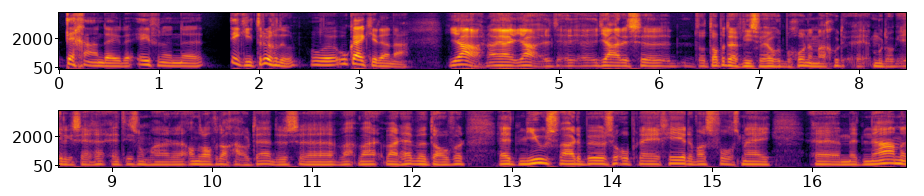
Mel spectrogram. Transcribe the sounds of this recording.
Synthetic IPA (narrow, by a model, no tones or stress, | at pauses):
tɛxaːndeːləʔejvənən | tɪkitrøxdunuɦukɛjkjədana̰ː | janawjajaəətjaːɾɪsʋɔt̚d̥ɔtbətrɛftnitsoɦɪːlˠxut̚bəχonənmarχutkmutowkɪːləksɛɣəətɪsnɔxmaːrɑndərəɦɑlˠvədɑxawtɦɛdøsʋaʋaʋaːrɦɛbəʋəətowvər | ətniwsʋaːrdəbøːrzəɔprejaχɪːrdəʋɑsfɔlˠχən̩smɛj | əmɛtnaːmə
